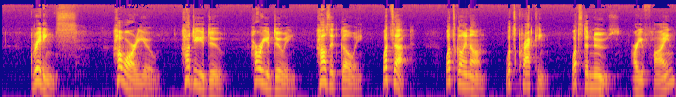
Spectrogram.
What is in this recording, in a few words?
Simple Conversation; english course module 01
